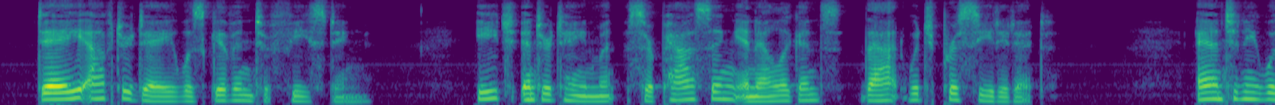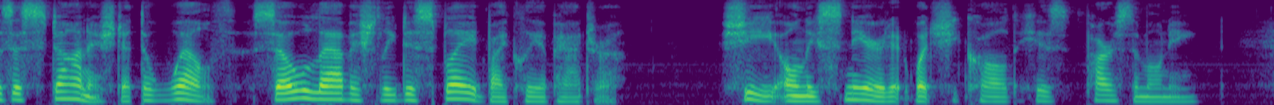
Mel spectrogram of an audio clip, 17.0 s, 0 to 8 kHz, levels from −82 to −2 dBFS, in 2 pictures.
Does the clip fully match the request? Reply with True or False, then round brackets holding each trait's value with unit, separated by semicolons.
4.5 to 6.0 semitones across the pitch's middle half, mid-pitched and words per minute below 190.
True (5.3 semitones; 155 Hz; 140 wpm)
